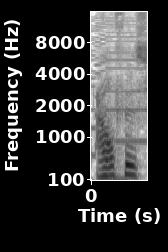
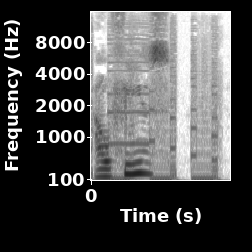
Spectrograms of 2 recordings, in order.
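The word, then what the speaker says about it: Alphys: the great doctor office I've heard her name pronounced both alphas and Alfie's I'm going to go with outfits because I prefer it you see these styles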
